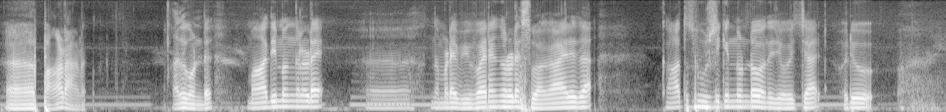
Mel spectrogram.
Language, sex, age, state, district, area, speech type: Malayalam, male, 18-30, Kerala, Thiruvananthapuram, rural, spontaneous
